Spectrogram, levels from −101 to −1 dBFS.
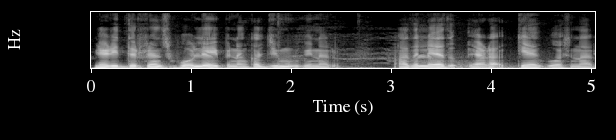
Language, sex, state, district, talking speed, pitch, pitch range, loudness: Telugu, male, Andhra Pradesh, Annamaya, 145 wpm, 120 Hz, 105-130 Hz, -18 LUFS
